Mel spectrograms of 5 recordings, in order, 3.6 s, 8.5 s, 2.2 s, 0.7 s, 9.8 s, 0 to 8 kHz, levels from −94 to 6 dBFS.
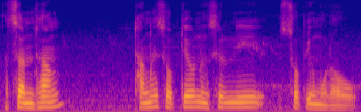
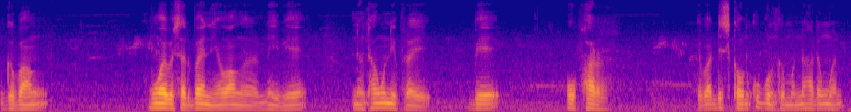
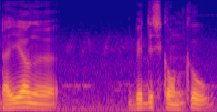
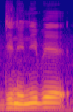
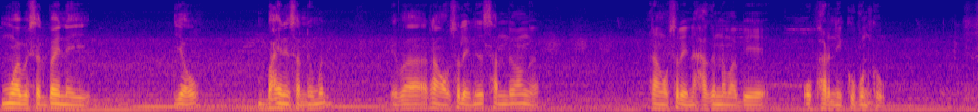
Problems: low volume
